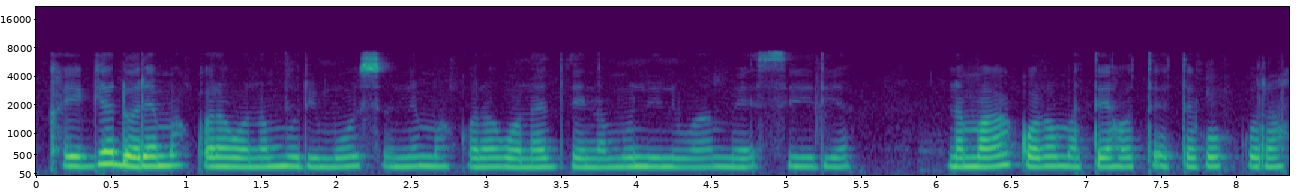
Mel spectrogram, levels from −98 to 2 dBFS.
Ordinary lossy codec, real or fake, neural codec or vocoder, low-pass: none; real; none; 7.2 kHz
